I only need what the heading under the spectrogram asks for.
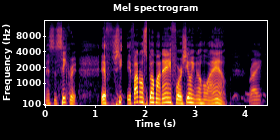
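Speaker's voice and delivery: ordinary talk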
